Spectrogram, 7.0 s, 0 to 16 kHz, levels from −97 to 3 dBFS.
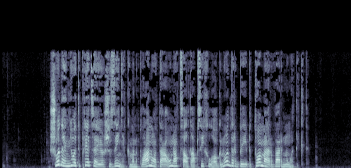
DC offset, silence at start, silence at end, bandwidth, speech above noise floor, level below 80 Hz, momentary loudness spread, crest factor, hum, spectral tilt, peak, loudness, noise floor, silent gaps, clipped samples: under 0.1%; 1 s; 1 s; 11.5 kHz; 51 dB; -60 dBFS; 9 LU; 20 dB; none; -3 dB/octave; -2 dBFS; -20 LUFS; -72 dBFS; none; under 0.1%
